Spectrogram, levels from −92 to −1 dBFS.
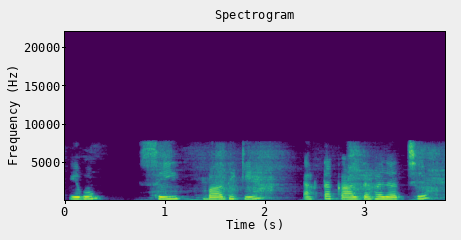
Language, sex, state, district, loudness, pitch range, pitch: Bengali, female, West Bengal, Jalpaiguri, -21 LUFS, 250-285 Hz, 260 Hz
